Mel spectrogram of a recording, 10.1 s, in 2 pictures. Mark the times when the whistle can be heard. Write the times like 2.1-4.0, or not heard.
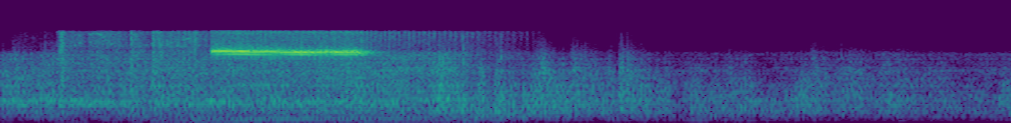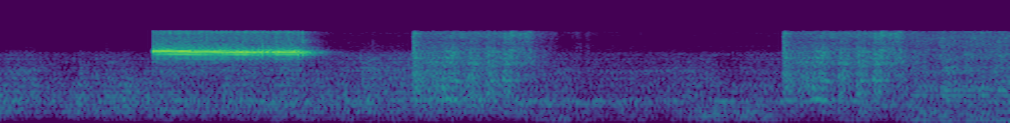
1.1-2.5, 5.8-6.6.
